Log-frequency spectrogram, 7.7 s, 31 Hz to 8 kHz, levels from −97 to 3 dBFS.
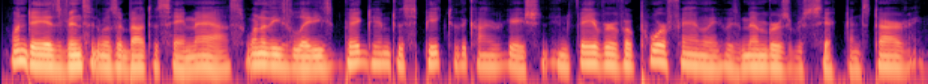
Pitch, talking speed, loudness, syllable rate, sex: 105 Hz, 250 wpm, -18 LUFS, 6.6 syllables/s, male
